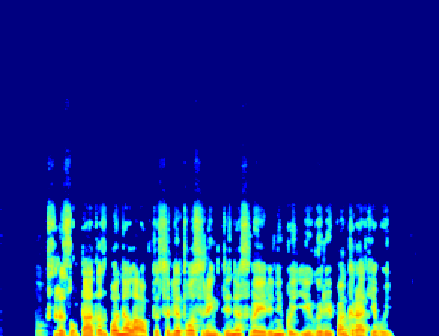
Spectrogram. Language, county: Lithuanian, Kaunas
